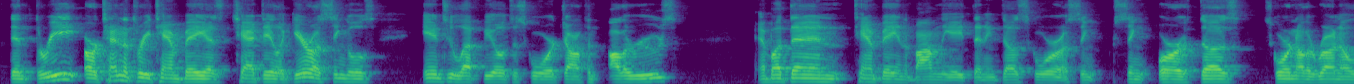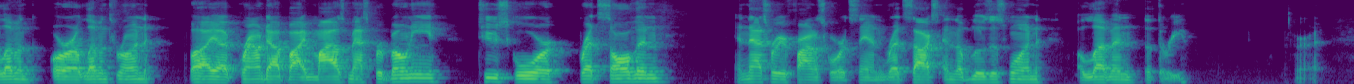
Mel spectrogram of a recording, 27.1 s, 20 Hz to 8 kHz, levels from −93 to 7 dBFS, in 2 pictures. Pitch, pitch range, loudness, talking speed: 105 Hz, 100-115 Hz, -21 LUFS, 175 wpm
